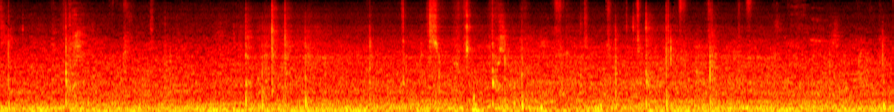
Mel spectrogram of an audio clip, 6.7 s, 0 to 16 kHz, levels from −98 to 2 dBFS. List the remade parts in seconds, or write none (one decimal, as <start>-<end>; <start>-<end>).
1.8-5.8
